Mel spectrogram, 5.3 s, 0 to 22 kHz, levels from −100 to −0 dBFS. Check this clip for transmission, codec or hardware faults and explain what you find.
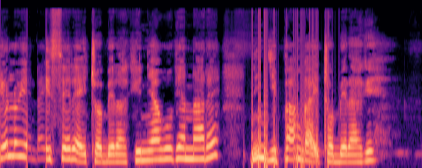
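Two faults stand out in the speech, one near the start and one toward the end.

From 0.33 to 0.57 s there's a sudden gain jump. The level drops by about 19 dB in a single step, with the background noise falling right along with the speech, then snaps back up. That hard edge with no fade suggests a gain setting applied without a ramp, likely a bit shift or a level change hitting the digital path mid-stream.

From 2.87 to 4.24 s you get processor overload crackle, a gritty, tearing texture riding on top of the speech for well over a second. The processor kept missing buffer deadlines, and each time it replayed a scrap of old audio instead of fresh samples, leaving a hard-edged discontinuity. The grain of the crackle fits very short buffers of around 3 ms, with something like fifty misses piling up before the load cleared.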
